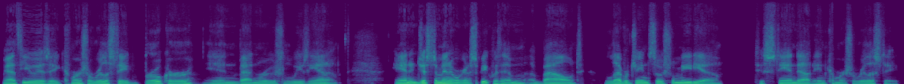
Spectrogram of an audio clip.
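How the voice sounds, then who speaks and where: A man's voice: fairly low pitch, moderate pace, warm tone, dry recording. A man hosting a podcast, introducing his guest and asking questions in a friendly, chatty way with many hesitant fillers. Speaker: podcast host. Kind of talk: podcast interview.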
